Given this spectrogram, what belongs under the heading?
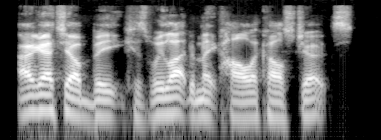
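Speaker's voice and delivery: ordinary talk, nothing marked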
